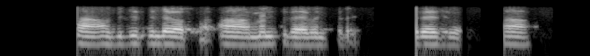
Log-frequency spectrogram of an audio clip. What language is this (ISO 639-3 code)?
mal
